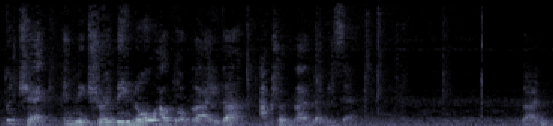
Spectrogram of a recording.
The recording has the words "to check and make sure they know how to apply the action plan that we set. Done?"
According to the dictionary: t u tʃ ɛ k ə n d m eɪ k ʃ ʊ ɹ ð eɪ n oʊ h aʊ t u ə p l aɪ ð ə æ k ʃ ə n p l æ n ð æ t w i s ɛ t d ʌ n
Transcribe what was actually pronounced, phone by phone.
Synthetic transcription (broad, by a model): t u tʃ ɛ k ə n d m eɪ k ʃ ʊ ɹ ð eɪ n oʊ h aʊ t u ə p l aɪ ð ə æ k ʃ ə n p l æ n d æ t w i s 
